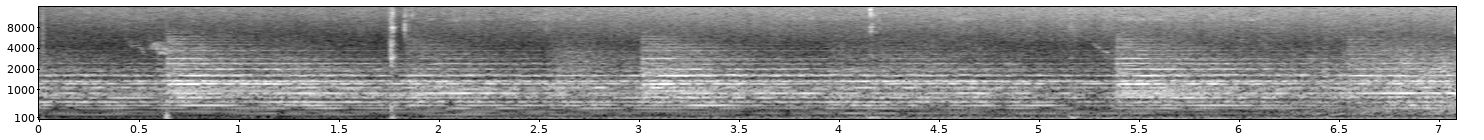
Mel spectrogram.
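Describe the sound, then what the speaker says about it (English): Bell tones for a dark ambient music piece ring out in slow, soft strikes, each one sustaining into a faint droning wash with long resonant tails. "This is our bells."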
